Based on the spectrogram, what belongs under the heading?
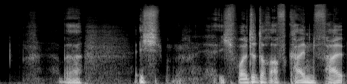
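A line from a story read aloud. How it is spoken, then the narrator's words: Stammering. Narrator (German): stammelte ich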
